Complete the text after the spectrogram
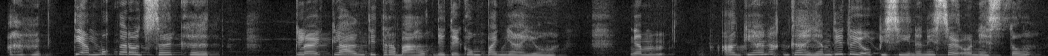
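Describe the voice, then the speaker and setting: High-voiced, modest young office clerk played by a woman. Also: moderate pace, distant mic. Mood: polite, hesitant.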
